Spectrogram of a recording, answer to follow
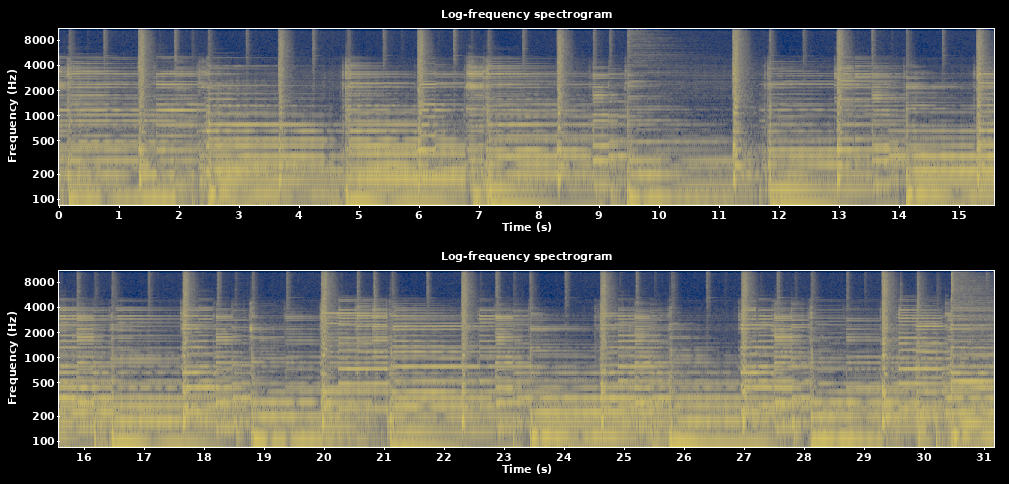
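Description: Background music: a guitar-led blues-style track with slide guitar, a steady beat and a bass line.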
